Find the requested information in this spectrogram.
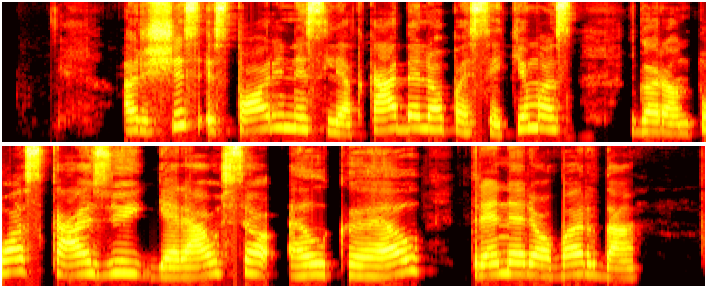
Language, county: Lithuanian, Klaipėda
